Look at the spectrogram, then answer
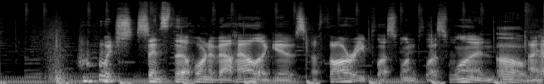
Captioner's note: laughs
